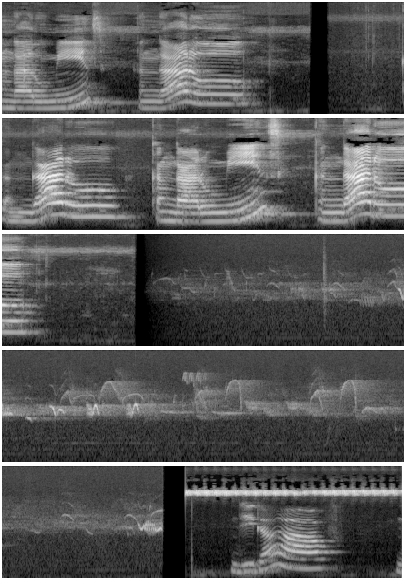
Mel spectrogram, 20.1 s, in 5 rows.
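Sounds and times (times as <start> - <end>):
small birds chirping: 4.0 - 17.7.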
